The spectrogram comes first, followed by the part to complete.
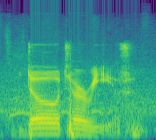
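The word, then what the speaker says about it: Dauterive: Well, it looks French. So, I tried to pronounce it French-like and failed miserably.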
